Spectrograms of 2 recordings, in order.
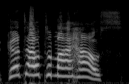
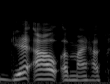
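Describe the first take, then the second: First: High, very loud hammed-up yell; mock furious shout. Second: Loud, mock-indignant order; mock outburst. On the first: Voicing the cook ejecting the investigator, mock furious shout. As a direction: blow up into an over-the-top scream. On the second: Voicing the cook to the investigator, mock outburst. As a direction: throw him out, loudly but playfully. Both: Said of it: "that's not what she sounded like".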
